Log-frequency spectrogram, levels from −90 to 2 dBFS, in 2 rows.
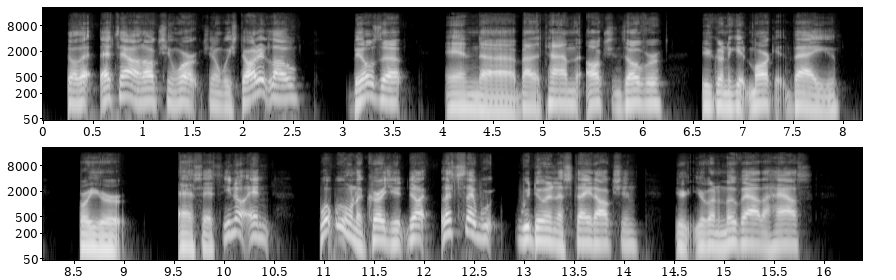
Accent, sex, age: American, male, 40-59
